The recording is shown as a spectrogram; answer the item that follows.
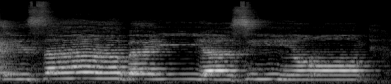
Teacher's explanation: Kata hisaban yasira, huruf ha-nya dibaca tipis, tarqiq, kasrah 1 harokat. Huruf sin-nya dibaca fathah 2 harokat karena setelahnya ada alif.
